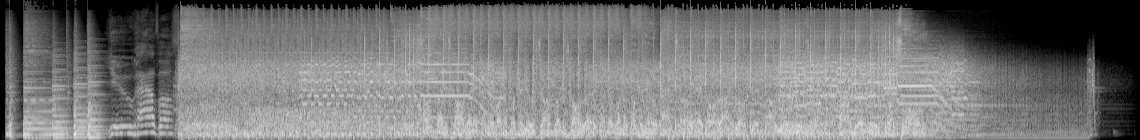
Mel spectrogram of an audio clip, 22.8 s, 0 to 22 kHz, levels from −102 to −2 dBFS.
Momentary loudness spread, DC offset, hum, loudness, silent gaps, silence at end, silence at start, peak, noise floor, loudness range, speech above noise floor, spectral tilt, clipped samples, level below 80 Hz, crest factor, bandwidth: 13 LU; under 0.1%; none; -18 LUFS; none; 0.9 s; 0.1 s; 0 dBFS; -75 dBFS; 9 LU; 56 dB; -3.5 dB/octave; under 0.1%; -42 dBFS; 20 dB; over 20 kHz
